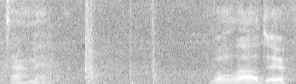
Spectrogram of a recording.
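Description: A man's voice: medium pitch, slow pace, background noise. A man joking and laughing in casual voice chat while playing a roleplay game. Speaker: roleplay gamer.

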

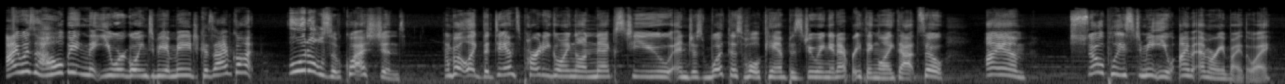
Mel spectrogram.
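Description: Chatty, higher-voiced woman gamer role-playing. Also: lively intonation, brisk, a bit bright, faint music behind. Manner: chatty, rambling, informal, playful. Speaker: gaming video host, role-playing her character. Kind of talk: casual improvised role-play commentary.

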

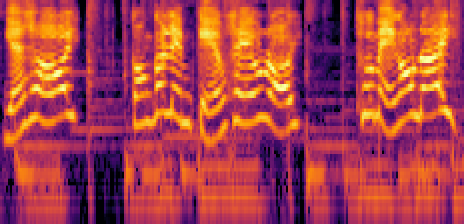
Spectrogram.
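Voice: extremely high pitch, lively intonation, moderate pace, bright, forceful tone, full character voice. An actor voicing a naive, mischievous little child in a children's cartoon, with a Southern Vietnamese accent and an exclamatory, playful delivery. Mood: eager. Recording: music behind the voice.

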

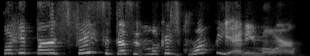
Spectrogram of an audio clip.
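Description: A woman's voice: extremely high pitch, sing-song, normal speed. A woman in her twenties reading a picture book aloud to young children, expressively and with questions for them.

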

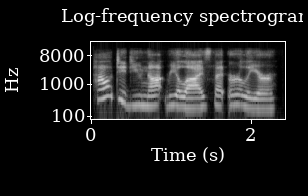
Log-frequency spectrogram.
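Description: A woman's voice: medium pitch, sing-song, measured pace, fairly bright tone, clear, resonant tone, no room sound, studio quality. A woman voicing a bossy, practical young girl in a game roleplay, reading short lines plainly. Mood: impatient. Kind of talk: scripted game roleplay dialogue.

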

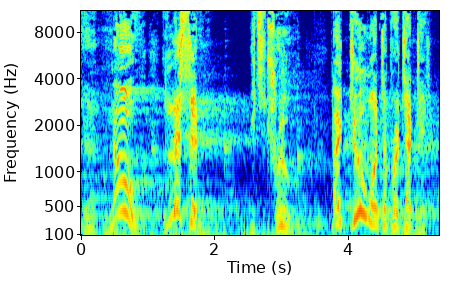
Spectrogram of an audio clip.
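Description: A man voicing a brawny, boastful bandit leader in a video game, gravelly and theatrical. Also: high-pitched, wildly swooping pitch, slow, a bit bright, full character voice. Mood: blustering, defensive. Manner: theatrical, blustering. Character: brawny boastful male bandit leader in swim gear, blustering. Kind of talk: animated video game cutscene acting. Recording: echoey hall reverb over music.

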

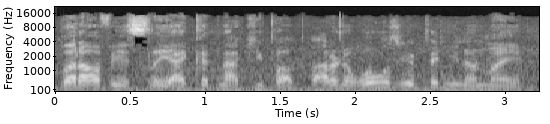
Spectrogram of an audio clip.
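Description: A man's voice: a little high, quick pace. A young man in his twenties talking casually to a handheld camera while walking through a city, rambling with fillers and restarts. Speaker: travel vlogger. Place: busy city street outdoors. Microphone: handheld camera at arm's length. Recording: street noise and traffic. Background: city traffic.

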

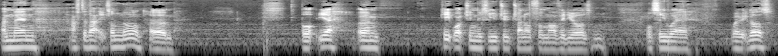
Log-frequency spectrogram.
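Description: A young man with a Yorkshire accent, croaky from being ill, giving a hesitant, rambling vlog update full of ums. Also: fairly low pitch, fairly even intonation, takes it slowly, pauses often, mellow, slight background noise. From Yorkshire, England. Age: young adult. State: croaky from illness. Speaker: farming YouTuber.

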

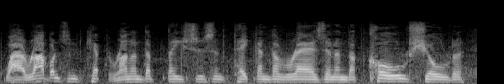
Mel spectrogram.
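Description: An actor playing a folksy storyteller narrating a baseball ballad, rhythmically, in a 1940s radio play. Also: male voice, medium pitch, steady tone, moderate pace, lightly acted. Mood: jaunty, suspenseful. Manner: folksy, rhythmic, dropped endings. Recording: muffled, hissy 1940s radio recording.

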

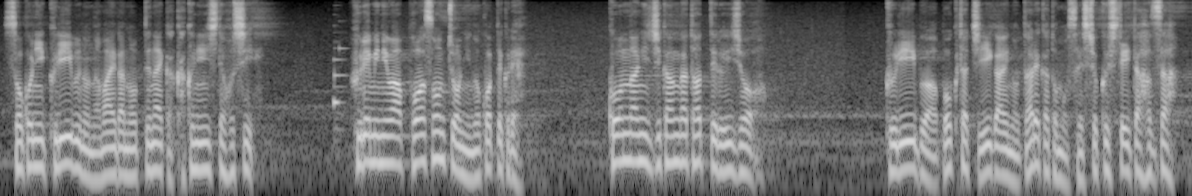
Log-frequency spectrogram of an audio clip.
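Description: A man playing a composed, kind young stage magician in an anime game, speaking in a measured, earnest and soft way. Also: medium pitch, in a large hall, a little hiss or hum, natural voice. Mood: resolute. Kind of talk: Japanese anime game dialogue acting.

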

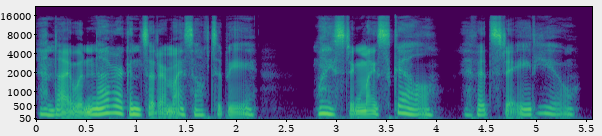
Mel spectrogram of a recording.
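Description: A woman playing a powerful, possessive female demon devoted to her master, speaking formally and deliberately in an ASMR roleplay. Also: mid-range voice, big pitch swings, creaky, warm tone, no room sound, clean studio sound. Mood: possessive, insistent. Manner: formal, deliberate, intimate phrasing.

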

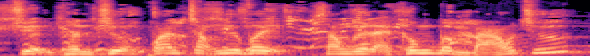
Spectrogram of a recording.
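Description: A man's voice: on the high side, expressive, quick pace, background noise, close to an everyday voice. A man voicing a bossy, impatient, short-tempered goddess in a cartoon, with a scolding manner. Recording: loud music under the voice.

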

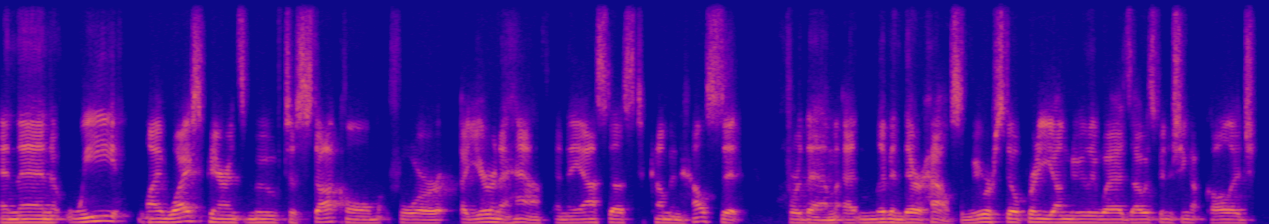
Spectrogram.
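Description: A man in his forties who grew up in Utah, hosting a business interview over a video call, friendly and conversational, with plenty of "you know" fillers. His voice sits at an ordinary mid pitch. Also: fairly even intonation, moderate pace, low-quality recording. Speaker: podcast host. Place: home office.

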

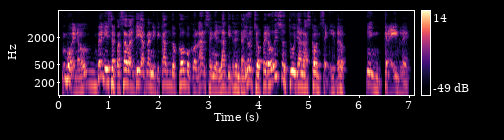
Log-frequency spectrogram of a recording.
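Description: Super cheery servile robot dude from a video game, spain spanish accent, very animated, bit of husk in the voice. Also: male voice, fairly high pitch, breathy edge. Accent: Castilian Spanish from Spain. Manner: over-eager, chirpy, ingratiating. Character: relentlessly cheerful, servile, chatty male robot assistant. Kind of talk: video game character dialogue.

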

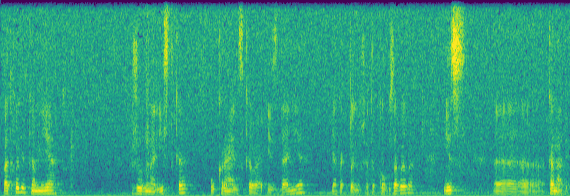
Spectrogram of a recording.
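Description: Older guy from ukraine telling stories, slow with lots of pauses, low gravelly voice, faint hiss. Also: dark tone, poor audio. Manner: unhurried, many pauses and hesitations. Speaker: guest, community leader. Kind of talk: relaxed storytelling in an interview. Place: library studio with bookshelves.

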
